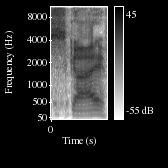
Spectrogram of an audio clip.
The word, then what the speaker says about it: SCCY: it's spelled SCCY Sky Firearms?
